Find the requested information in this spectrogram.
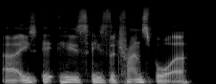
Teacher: Statham pronounces his T's, like he really enunciates them, whereas Ed Skrein is like glottal stop city.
